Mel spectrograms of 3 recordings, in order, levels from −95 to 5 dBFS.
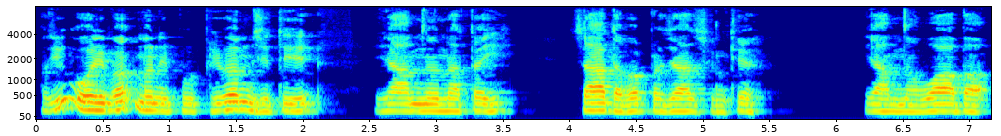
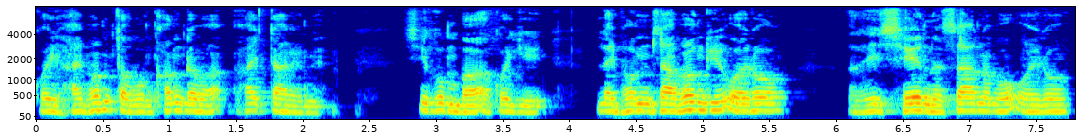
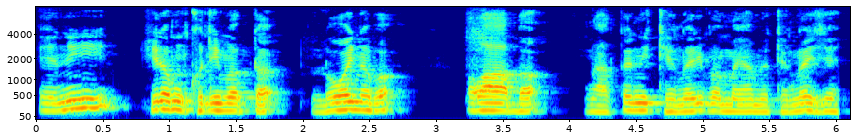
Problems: none marked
